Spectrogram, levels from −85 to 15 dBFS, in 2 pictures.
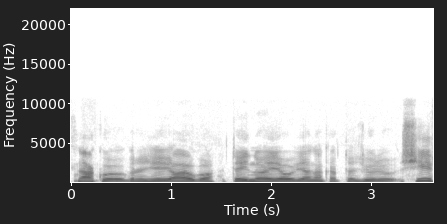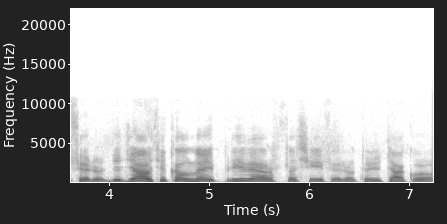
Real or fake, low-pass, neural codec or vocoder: real; 10.8 kHz; none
